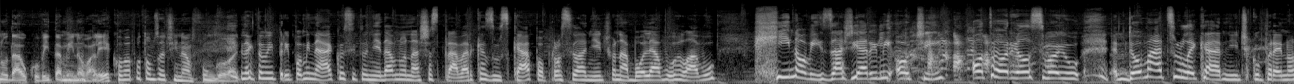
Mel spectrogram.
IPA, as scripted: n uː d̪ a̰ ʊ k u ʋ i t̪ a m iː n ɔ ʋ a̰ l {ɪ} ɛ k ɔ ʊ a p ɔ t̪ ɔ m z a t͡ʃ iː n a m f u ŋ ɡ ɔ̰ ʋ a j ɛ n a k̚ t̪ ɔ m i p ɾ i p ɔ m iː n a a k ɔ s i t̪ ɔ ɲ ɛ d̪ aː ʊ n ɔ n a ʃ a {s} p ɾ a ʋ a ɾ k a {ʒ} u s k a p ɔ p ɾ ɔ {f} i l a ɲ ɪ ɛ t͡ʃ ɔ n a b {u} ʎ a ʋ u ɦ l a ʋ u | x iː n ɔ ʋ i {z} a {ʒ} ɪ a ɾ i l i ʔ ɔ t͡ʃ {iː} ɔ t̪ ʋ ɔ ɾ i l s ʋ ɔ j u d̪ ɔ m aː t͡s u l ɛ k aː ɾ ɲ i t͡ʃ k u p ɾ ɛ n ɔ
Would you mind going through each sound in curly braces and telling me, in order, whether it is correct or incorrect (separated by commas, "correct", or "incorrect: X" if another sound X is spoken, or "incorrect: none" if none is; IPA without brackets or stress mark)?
correct, correct, incorrect: z, incorrect: s, incorrect: ɔ, correct, correct, incorrect: i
